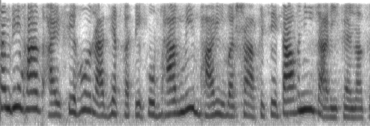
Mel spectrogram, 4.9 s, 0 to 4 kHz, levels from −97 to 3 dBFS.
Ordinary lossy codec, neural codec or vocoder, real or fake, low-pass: AAC, 24 kbps; codec, 16 kHz, 2 kbps, FreqCodec, larger model; fake; 3.6 kHz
